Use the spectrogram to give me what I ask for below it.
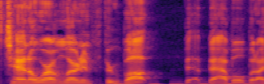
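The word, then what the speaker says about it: Babbel: do in germany is the language app babble which is holy i do pronounce that wrong i say babel all the time like yeah i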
